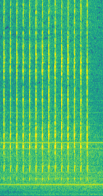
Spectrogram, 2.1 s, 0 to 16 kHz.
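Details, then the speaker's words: Injectors pulsed on and off during an ECM active test with an Xtool A30M OBD2 scanner: crisp, even clicks about seven a second over a quiet idle, then stopping; injector working. "Jag hoppas att ni hör någonting nu, men jag tänkte vi skulle kunna prova och stänga av och på bränslespridaren kanske. Så ska vi se här. Hör ni kanske att det klickar."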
